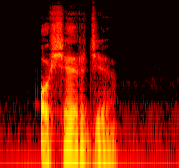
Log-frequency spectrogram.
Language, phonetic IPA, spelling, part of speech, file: Polish, [ɔˈɕɛrʲd͡ʑɛ], osierdzie, noun, Pl-osierdzie.ogg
